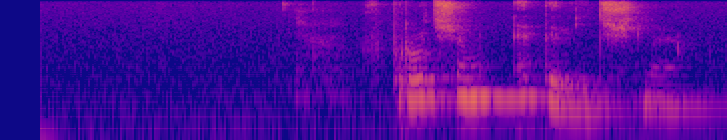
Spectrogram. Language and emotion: Russian, neutral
